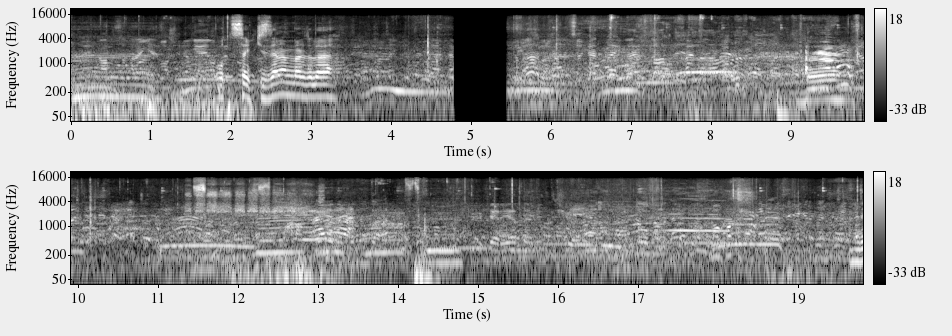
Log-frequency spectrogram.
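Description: Several men talk loudly nearby in an outdoor crowd.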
